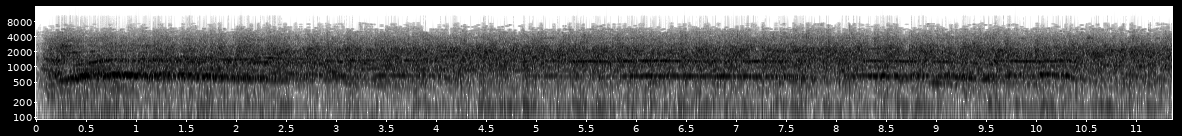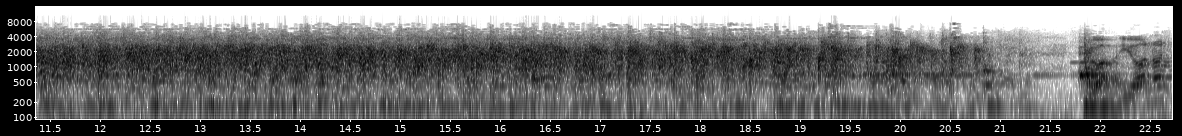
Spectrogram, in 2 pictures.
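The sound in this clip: A crowd cheers and applauds at a spiritual name-giving ceremony, a loud, dense roar of voices and clapping that continues unbroken for about twenty seconds before thinning out near the end.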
